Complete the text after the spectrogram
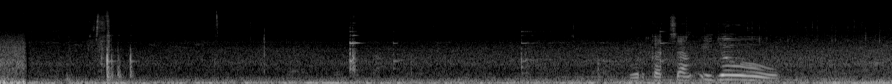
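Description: A metal pot clinks against a wooden bench.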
